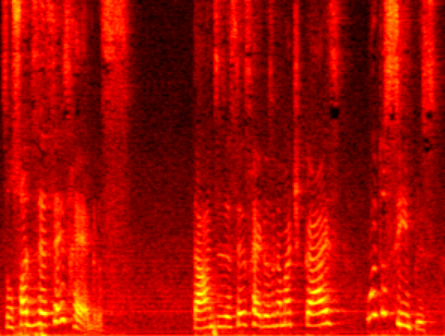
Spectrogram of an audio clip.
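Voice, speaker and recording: Woman from Brazil, high voice, lecturing, patient explanations, checks in with listeners. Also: very animated, measured pace, slight background noise. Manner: explains patiently, uses homely examples, checks with "tá?". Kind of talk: spiritist center lecture.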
